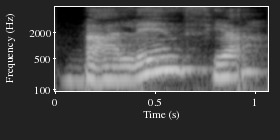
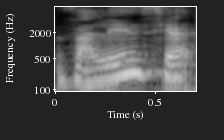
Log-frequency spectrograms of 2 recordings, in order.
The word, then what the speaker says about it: Valencia: Officially in Spanish, both letters have the same sound, which is B. So you would say Venezuela, Valencia, Barcelona, Berga, okay? And this is so because both letters have the same sound. You see, my two lips are touching when I say Venezuela, okay?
